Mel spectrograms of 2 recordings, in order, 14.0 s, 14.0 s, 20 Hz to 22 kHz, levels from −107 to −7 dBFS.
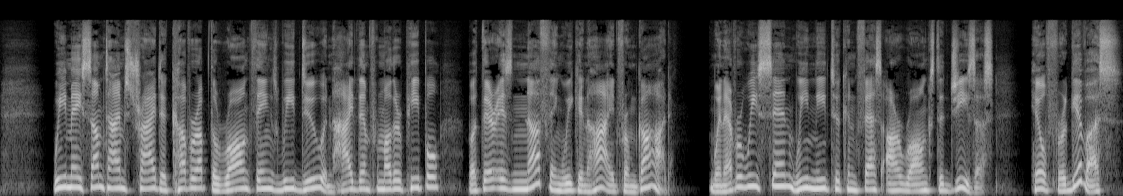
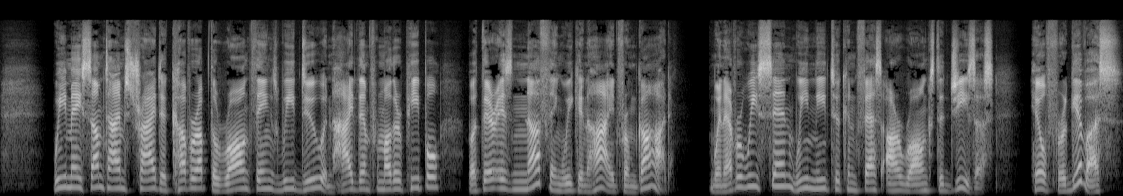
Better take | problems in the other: first | thin; very; fading below 850 Hz

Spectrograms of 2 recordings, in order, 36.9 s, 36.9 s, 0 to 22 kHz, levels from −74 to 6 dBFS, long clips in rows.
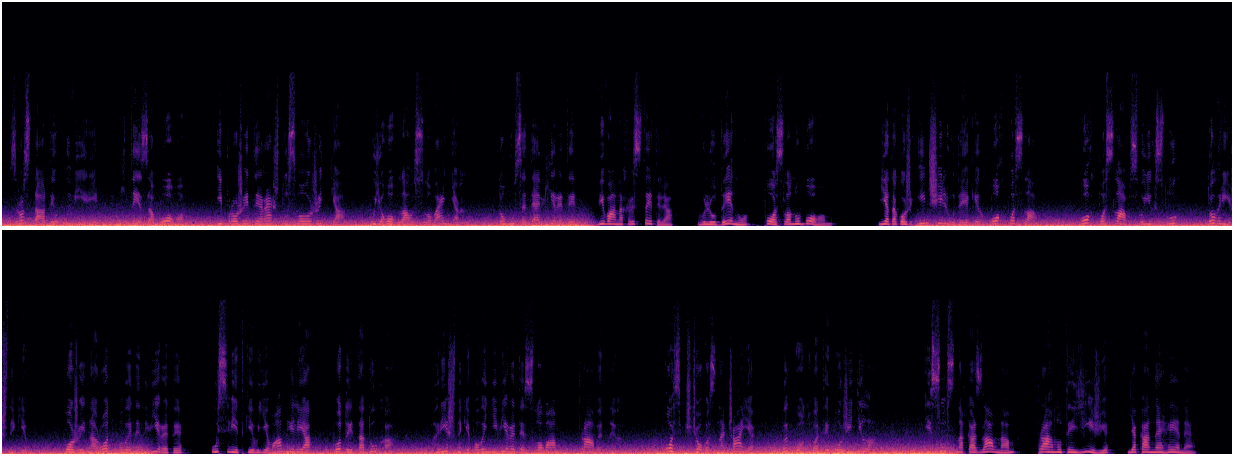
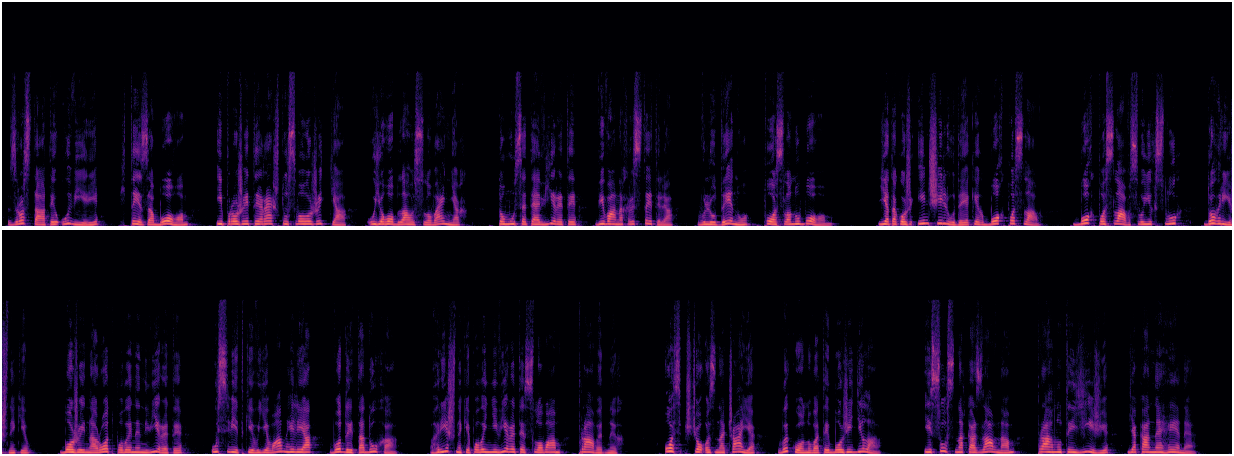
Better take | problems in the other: second | low rumble; loud; until 9 s, from 14 to 21 s and from 22 to 33 s; 2 dB below the speech

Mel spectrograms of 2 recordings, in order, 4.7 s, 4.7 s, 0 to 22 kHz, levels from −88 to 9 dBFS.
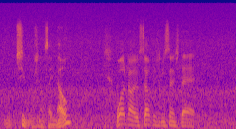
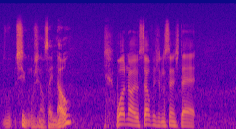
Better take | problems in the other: second | hiss; loud; throughout; 8 dB below the speech; faint in the second

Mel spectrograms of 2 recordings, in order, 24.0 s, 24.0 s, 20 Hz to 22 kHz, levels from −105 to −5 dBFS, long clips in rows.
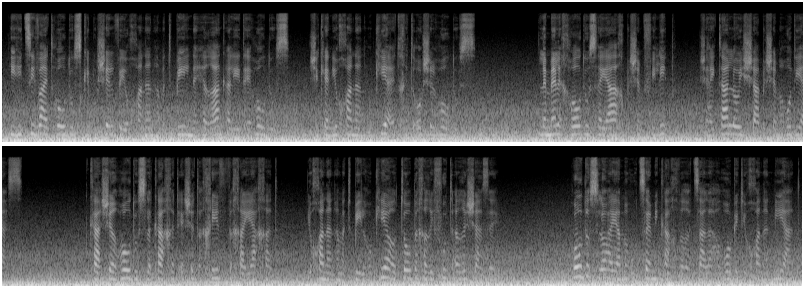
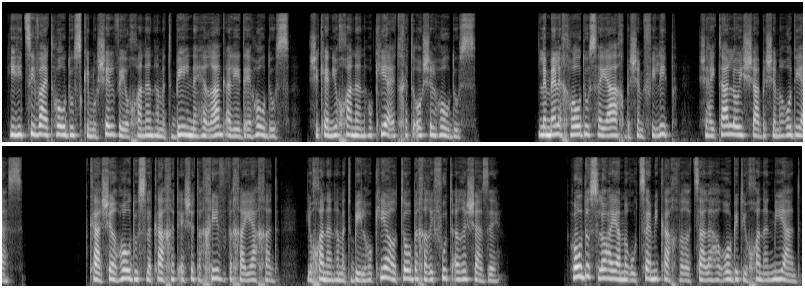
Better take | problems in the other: second | low rumble; loud; throughout; 4 dB below the speech

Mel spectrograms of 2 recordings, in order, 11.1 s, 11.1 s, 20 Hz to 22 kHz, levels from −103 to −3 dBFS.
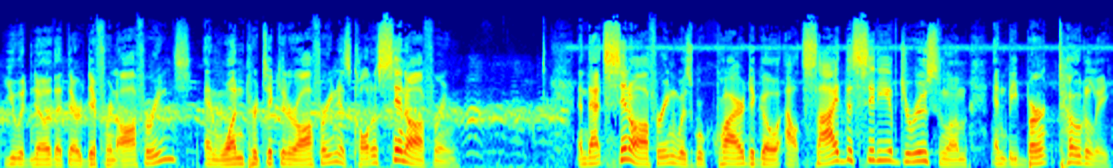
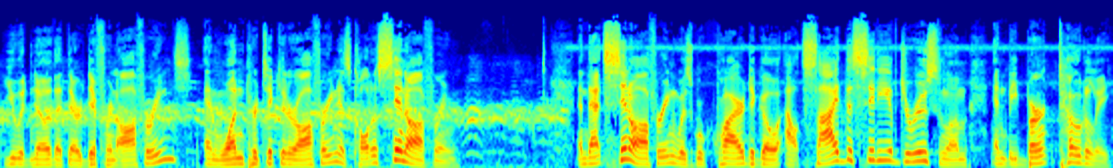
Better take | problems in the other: neither | animal sounds; noticeable; throughout; 15 dB below the speech; the same in both

